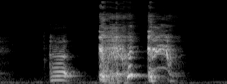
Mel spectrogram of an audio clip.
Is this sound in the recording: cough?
yes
